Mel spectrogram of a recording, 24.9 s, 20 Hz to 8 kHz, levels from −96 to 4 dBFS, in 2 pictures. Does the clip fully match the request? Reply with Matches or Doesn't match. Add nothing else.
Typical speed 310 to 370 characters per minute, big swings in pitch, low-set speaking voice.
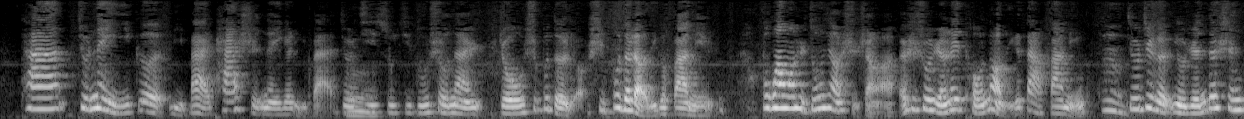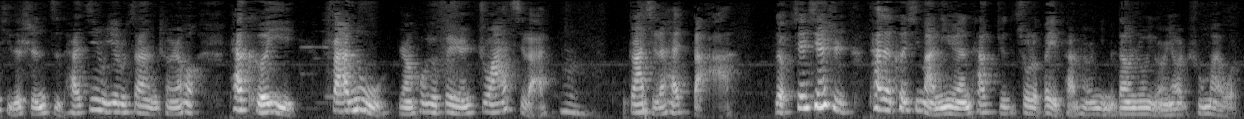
Doesn't match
